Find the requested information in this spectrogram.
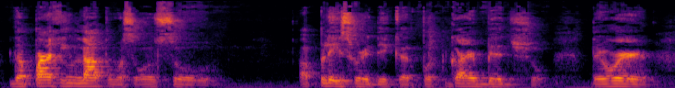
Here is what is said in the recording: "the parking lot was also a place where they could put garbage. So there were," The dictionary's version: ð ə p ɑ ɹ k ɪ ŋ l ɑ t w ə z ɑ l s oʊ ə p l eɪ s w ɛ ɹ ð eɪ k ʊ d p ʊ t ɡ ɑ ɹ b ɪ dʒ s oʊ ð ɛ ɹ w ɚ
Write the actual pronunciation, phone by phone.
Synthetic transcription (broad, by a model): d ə p ɑ ɹ k ɪ ŋ l ɑ t w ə s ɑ l s oʊ ə p l eɪ s w ɛ ɹ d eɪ k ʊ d p ʊ t ɡ ɑ ɹ b ɪ dʒ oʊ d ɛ ɹ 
